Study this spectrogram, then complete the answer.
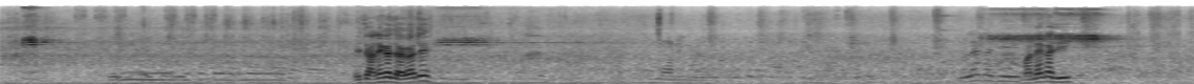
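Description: A young woman talks briefly with people close by.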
